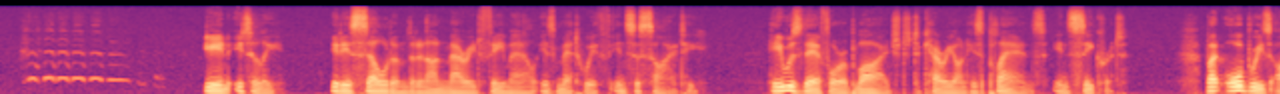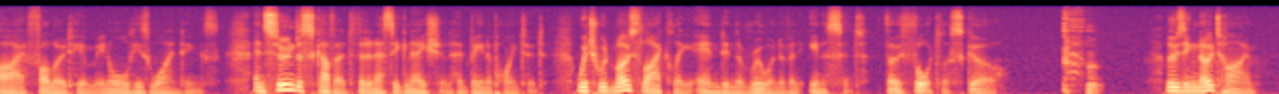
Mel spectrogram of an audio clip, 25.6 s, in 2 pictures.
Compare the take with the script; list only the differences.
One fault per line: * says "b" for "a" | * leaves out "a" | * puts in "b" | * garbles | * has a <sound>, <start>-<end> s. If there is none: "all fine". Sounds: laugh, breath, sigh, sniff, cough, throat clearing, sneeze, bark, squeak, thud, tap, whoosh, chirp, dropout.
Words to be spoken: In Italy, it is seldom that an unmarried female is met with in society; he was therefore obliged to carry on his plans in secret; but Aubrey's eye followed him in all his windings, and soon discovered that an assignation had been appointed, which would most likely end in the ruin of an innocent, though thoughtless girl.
* has a laugh, 0.2-1.7 s
* has a cough, 23.4-23.8 s
* puts in "Losing no time"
